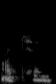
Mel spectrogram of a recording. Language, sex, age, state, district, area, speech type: Sindhi, female, 45-60, Rajasthan, Ajmer, urban, conversation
